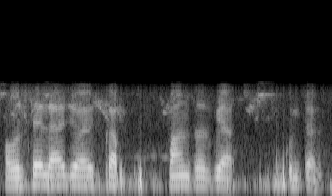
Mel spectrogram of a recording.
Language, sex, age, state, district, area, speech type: Hindi, male, 60+, Uttar Pradesh, Mau, urban, conversation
